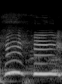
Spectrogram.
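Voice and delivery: high falsetto hee hee. Retold or imitated. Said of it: "when he would go".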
